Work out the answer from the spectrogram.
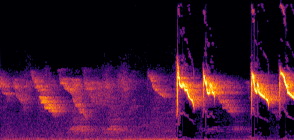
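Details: White-eye song meant to coax others into singing: soft, high descending twitters at first, then four loud, piercing down-slurred chirps in two pairs with a short gap between.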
